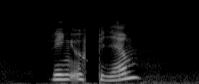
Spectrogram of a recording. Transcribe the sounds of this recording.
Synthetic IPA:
ɾɪŋːʔɵpːɪjɛnː

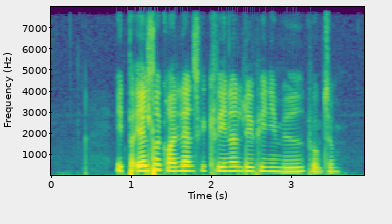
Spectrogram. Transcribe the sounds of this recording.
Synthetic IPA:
e̝d̥̚pʰɑ̈ʔeld̥ʁɐɡ̥ʁɶnlæn̰sɡ̥əkʰʋe̝nɐlø̰ːb̥e̝nimøːð̞ˠəpʰɔ̽ŋt͡sʰɔ̽m

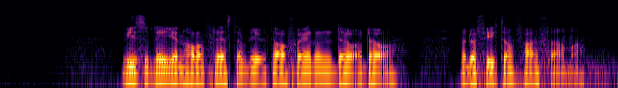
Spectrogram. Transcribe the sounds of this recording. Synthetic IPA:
vɪsəɭiːɡənɦaɖɔmflɛst̪abliːvɪt̪ɑːvɧeːd̪ad̪əd̪o̰ːd̪o̰ː | mɛnd̪ɔfɪk̚ːd̪ɔmfalɧæ̰ɾma̰

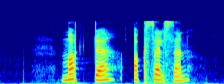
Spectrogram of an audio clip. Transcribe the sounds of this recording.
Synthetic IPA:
mɑʈəɑksəlsən

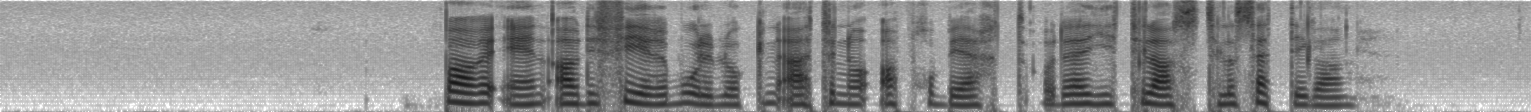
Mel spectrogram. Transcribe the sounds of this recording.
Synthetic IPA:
b̥ɑːʁəʔeːnʔɑ̰ːʋd̪iːfiːʁəbuːlɪblɔkənə̰ʔæ̰ːʁt̪ʰɪlnoːʔɑpʰʁʊbɪeːʁt̪oːd̪eːæːjɪt̪ʰːɪlɑst̪ʰɪloːsɛt̪əiːɡɑŋ

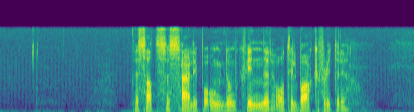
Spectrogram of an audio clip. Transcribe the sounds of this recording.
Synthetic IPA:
d̪̥eːsɑt̪səssæːɭɪpʰo̰ːʔʊŋd̪ɔmkʰʋɪnəɾo̰ːt̪ʰɪlbɑːkəfɽʏt̪əɾə

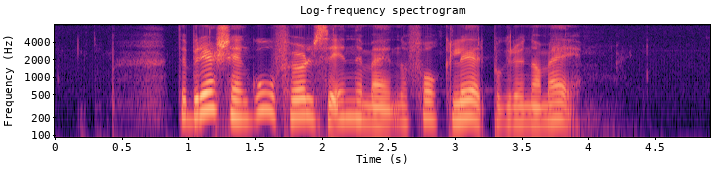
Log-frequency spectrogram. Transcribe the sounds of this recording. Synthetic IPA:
d̪̥eːbɾeːʃɛɪɛːŋɡuːføːl̩səɪniːmæɪnɔɾfɔlkleːɾpʰɔːɡɾʉnɑːmæɪ

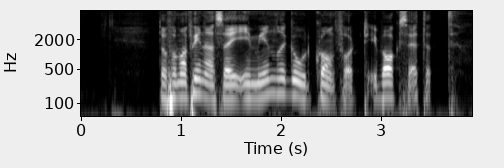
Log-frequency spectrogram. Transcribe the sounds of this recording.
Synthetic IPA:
d̪̥ɔfoːɾmanfɪnːasɛjɪmɪnd̪ɾəɡuːd̪̚kʰɔmfɔ̰ʈɪ̰bɑːksɛ̰t̪ʰːət̪

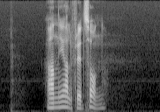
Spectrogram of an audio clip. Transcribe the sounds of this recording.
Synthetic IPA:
anːɪalfɾeːd̪sɔn

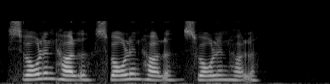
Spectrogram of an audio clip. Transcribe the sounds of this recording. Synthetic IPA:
sʋɒːle̝nɦɒ̽l̰ð̩ˠsʋɒːle̝nɦɒ̽l̰ð̞̩ˠsʋɒːle̝nɦɒ̽l̰ð̩ˠ

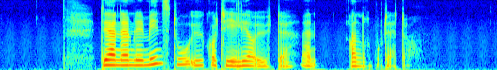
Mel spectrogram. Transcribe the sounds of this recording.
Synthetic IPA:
d̪̥eːæːnɛmlɪmɪnst̪ʰuːʔʉːkəʁt̪ʰiːlɪəʁə̰ʔʉːt̪ʰə̰ɛn | ʔɑnd̪ʁəpʰʊt̪ʰḛːt̪əʁ

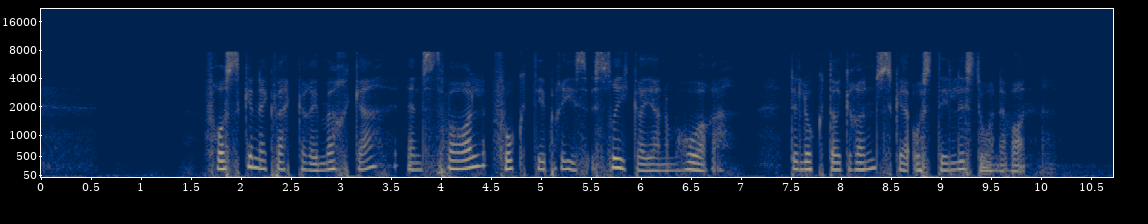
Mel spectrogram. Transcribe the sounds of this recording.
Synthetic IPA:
fʁɔskənəkʰʋɛkəʁiːmœʁkəeːnsʋɑːlfʊkt̪ɪbʁiːsst̪ʁyːkəʁjɛnʊmhoːʁə̰ | d̪̥eːlʊkt̪əʁɡʁœnskəʔo̰ːst̪ɪləst̪o̰ːənəʋɑ̰n

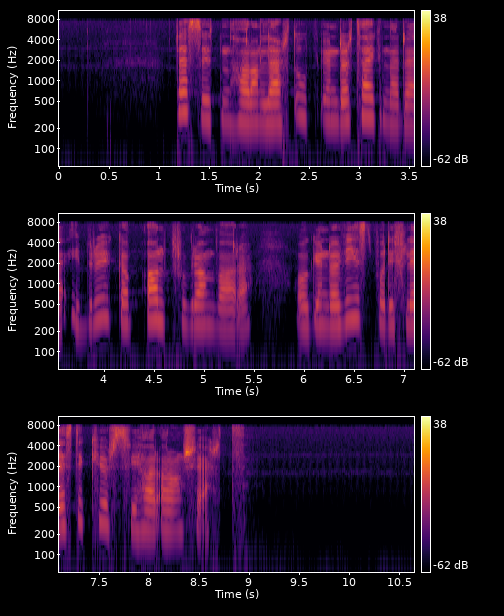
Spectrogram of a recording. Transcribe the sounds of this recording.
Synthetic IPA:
d̪̥ɛsʉːt̪n̩hɑːɾhɑnlæːɾt̪ʊpʰʉnd̪əɾt̪ʰæɪknəd̪əʔiːbɾʉːkɑːʋʔɑlpʰɾʊɡɾɑmʋɑːɾə | oːɡʉnd̪əɾʋiːst̪̚pʰoːd̪iːfleːst̪əkʰʉɾsʋiːhɑːɾʔɑɾɑŋʃḛːɾt̪

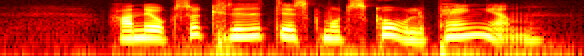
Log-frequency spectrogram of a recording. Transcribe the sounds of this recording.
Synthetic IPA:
hanæɾɔksɔkʰɾiːt̪ɪskmʊt̪skuːlpʰɛŋːə̰n

